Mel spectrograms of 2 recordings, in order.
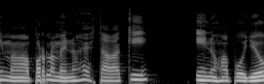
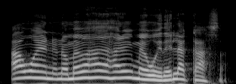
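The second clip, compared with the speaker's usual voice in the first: put-on higher, slightly louder defiant teen comeback; retold defiance; 6 semitones higher, 4 dB louder than usual. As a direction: act out a daughter's threat to leave. Acted defiant threat to leave home.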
